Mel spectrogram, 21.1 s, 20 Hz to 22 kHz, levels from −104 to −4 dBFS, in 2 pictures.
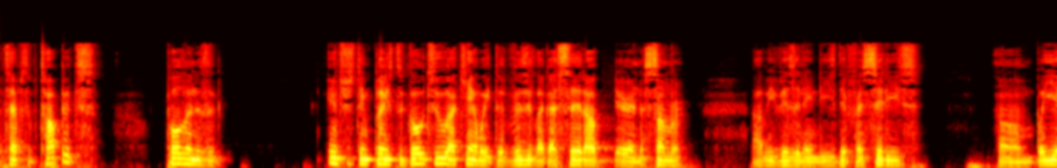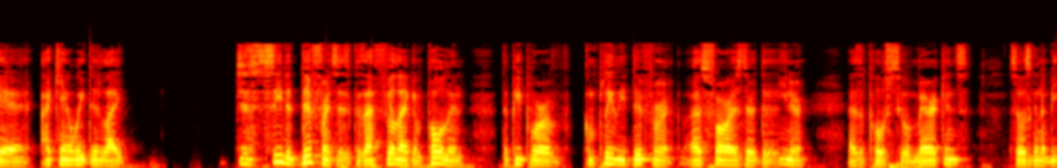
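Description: Across the whole speech clip the voice has a rough, grainy texture, with hiss filling the gaps between the harmonics and a top band that sounds thin and synthetic. The likely cause is low-delay AAC compression, AAC-ELD, at a rate around 32 kbps. Its short frames cannot separate the pitch harmonics cleanly. Because the damage is steady rather than arriving in bursts, it sets the baseline against which the dropouts stand out.

From 6.02 to 6.22 s, and again from 18.23 to 18.43 s, the sound briefly turns smeared and phasey. These are AAC frame loss with concealment events, each covering about 120 ms of missing audio, which fits a few lost frames. The decoder rebuilt the gap from the last good spectrum, so the patch holds a noisy, washed-out copy of the preceding sound. These gaps are too short to fade into silence. A plain dropout would go silent or click instead.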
